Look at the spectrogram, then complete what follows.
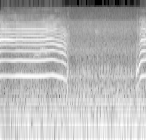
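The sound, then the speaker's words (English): Cute, fluffy kittens meowing in a big glass box at an animal shelter in Homer: a long, high, sustained meow that falls off at the end, a brief pause, then another meow beginning. No talking. “The first thing you notice when you walk through the front door of the Homer Animal Shelter is a big glass box filled with cute, fluffy kittens.”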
